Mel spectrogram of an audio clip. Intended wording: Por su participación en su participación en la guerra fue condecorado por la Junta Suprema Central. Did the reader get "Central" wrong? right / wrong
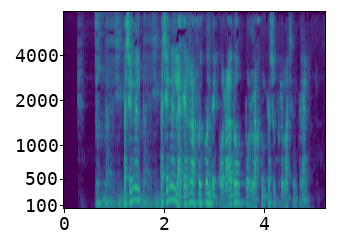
right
